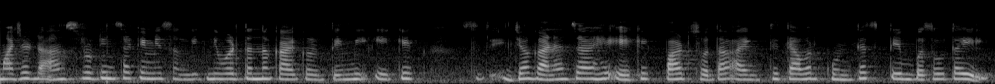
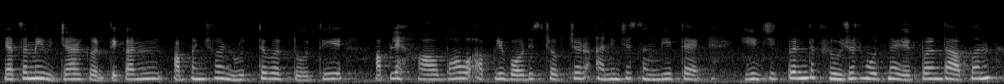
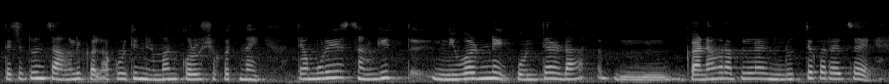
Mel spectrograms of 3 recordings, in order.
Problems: none marked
